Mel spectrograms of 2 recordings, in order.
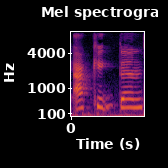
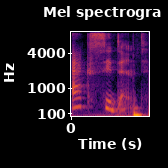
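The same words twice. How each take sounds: First: The two C's are not a K then an S. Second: The two C's are a K then an S. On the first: The speaker calls it wrong. "We don't say accident" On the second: The speaker calls it right. "So we say accident"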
